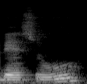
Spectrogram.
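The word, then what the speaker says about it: です: Jadi bacaannya desu dibaca des itu namanya bentuk sopan kalau dari sini.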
